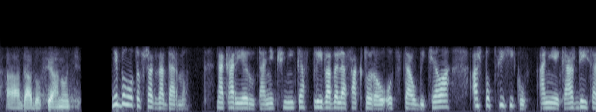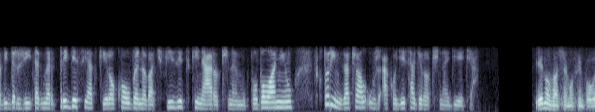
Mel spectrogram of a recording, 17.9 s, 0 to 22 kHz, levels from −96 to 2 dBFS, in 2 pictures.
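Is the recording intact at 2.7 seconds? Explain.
No. The AMR narrowband mobile codec affects the whole recording, including 2.7 s. The speech passes through a 200 Hz to 3.5 kHz line band, and nothing above 3.6 kHz survives, so it sounds thin and muffled. The codec rebuilds each 20 ms frame from a vocal-tract model driven by a few pulses, and the heavy damage here, with a buzzy, synthetic edge, points to a low bitrate of around 6.7 kbps.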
